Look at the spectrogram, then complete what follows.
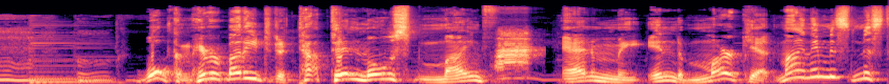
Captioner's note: quack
